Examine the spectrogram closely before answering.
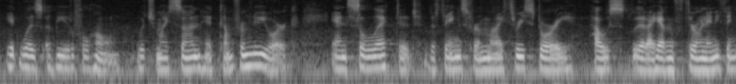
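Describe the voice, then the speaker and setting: An older woman answering interview questions in a reflective, halting way. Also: deep voice, vocal fry, mellow, slight background noise, rough recording. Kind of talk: unscripted personal interview.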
